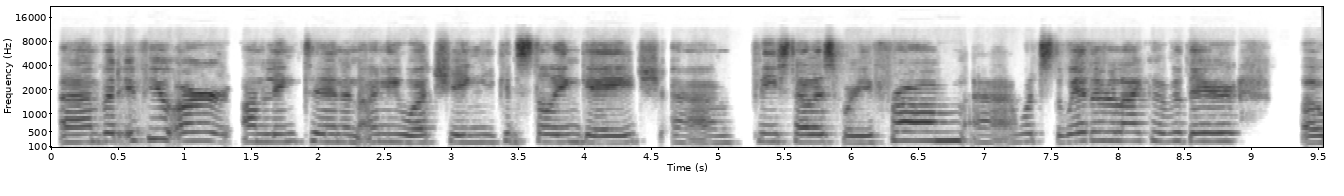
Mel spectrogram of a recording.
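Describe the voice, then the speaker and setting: A woman's voice: mid-range voice, rough recording. A woman casually hosting a live online session over a video call, hesitant, with many ums and restarts. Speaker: host.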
